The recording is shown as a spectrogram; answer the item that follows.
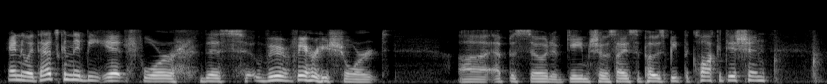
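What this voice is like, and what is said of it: Strained, fading voice. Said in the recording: “as you can tell from my voice, it's running out. I'm going to need some water.”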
